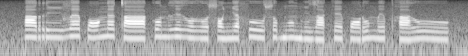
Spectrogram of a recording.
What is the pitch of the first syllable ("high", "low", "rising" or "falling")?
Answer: low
